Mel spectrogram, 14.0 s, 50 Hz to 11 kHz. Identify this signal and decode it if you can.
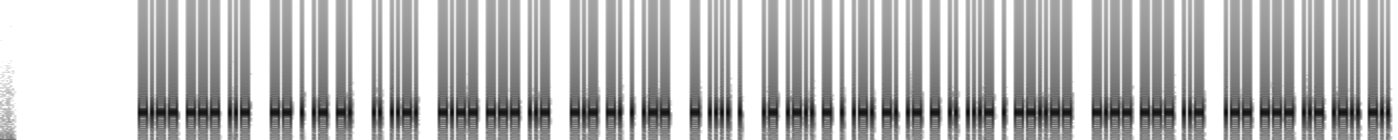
Morse code, heard as a keyed tone, about 40 wpm, 700 Hz. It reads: YOU MEAN IF YOU KNEW THE ALTERNATIVE, YOU WOULD
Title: Sentences from Top 1000 Words - Review Part 4 - 40wpm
